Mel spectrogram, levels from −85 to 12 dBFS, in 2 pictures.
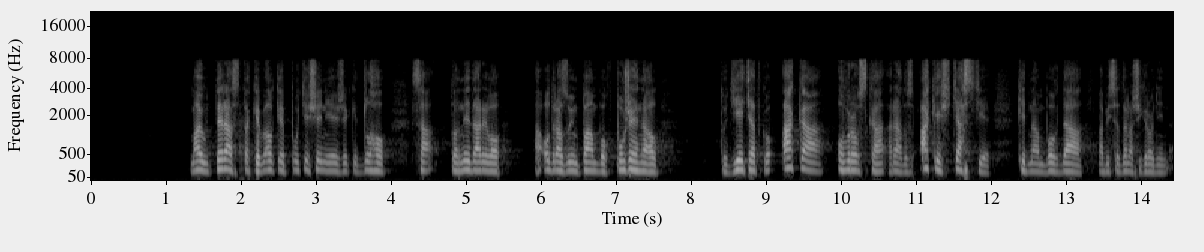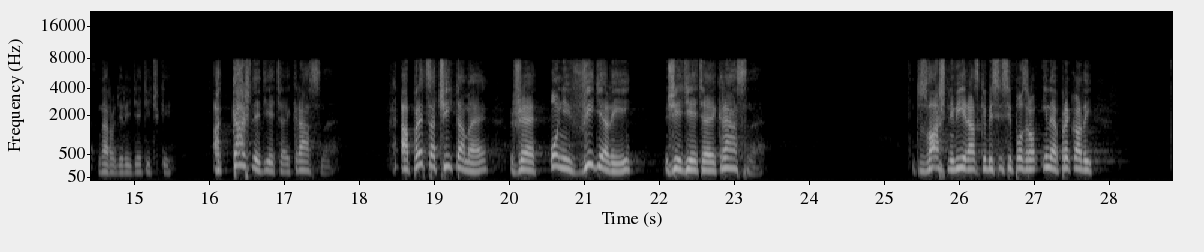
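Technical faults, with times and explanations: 1.93–2.25 s, bit errors on an ADPCM link: for about a third of a second, around half a percent of bits flip on the G.722 path, heard as scattered pops and rough, gritty bursts with brief jumps in level. Each flipped bit misleads the decoder's step size and predictor, so the damage rings on for milliseconds after the error rather than clicking once and stopping. That smeared tail separates it from simple packet-loss dropouts, and the span points to roughly 16 hit frames.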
